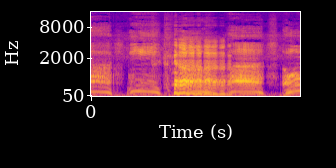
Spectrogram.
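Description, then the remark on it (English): A voice imitates the drawn-out dying groans of Ruben's vampire in the Buffy the Vampire Slayer movie as he is stabbed, a series of loud, wavering moans rising and falling in pitch, some strained and trembling, with brief breaths between them. “But yeah, when he gets stabbed, he doesn't just like turn into dust like all the other vampires. He starts making noise.”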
